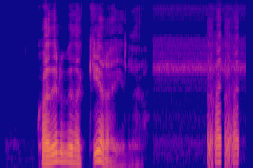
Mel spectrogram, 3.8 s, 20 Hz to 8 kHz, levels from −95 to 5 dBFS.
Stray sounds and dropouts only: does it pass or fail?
fail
